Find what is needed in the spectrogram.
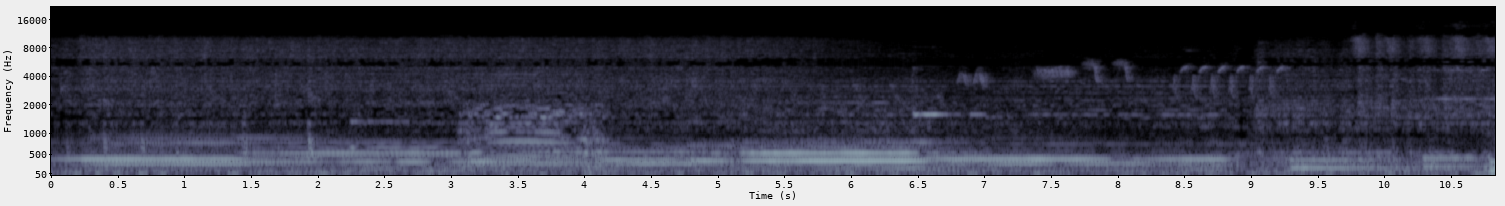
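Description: Cartoon soundtrack music played through a TV's speakers, long held notes, with short bird chirps twice over it: once a few seconds in and as a quick run of high chirps later on.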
